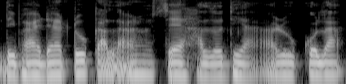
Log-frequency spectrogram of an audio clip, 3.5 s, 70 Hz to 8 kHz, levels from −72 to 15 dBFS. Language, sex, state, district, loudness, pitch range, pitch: Assamese, male, Assam, Sonitpur, -13 LUFS, 115-120 Hz, 120 Hz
